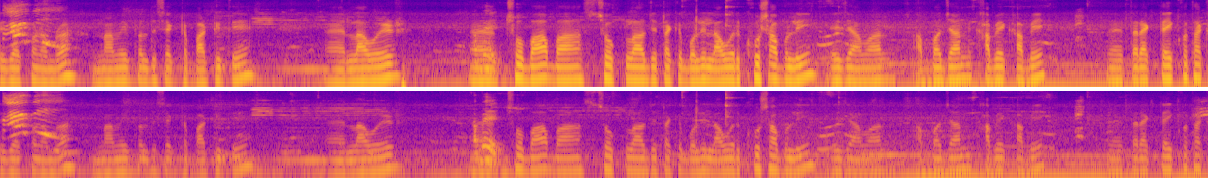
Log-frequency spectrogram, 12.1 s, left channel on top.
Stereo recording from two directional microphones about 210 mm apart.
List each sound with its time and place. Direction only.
0.0 s speech: 20° left (ahead or behind)
5.0 s speech: 25° left (ahead or behind)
